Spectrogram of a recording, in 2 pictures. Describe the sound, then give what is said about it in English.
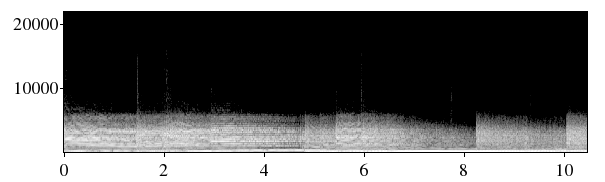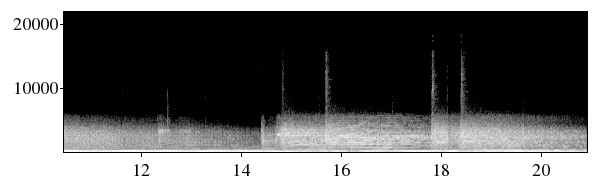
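A loud, slightly overdriven electric guitar, played through a Keeley Electronics echo pedal, plays sustained chords that change every few seconds, each strum trailing off in repeating echoes. No one speaks. “Let's add the echoes from Keeley Electronics.”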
